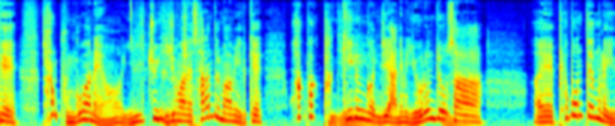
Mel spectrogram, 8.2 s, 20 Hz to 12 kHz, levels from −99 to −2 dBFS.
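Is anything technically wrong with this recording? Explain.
No, nothing technically wrong can be heard in this speech recording, and the signal stays intact and consistent all the way through.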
